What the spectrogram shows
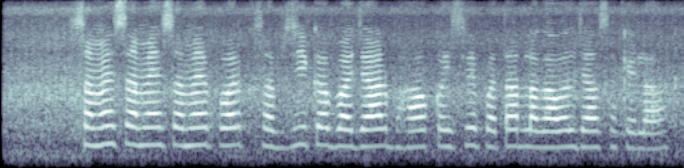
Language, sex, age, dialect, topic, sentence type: Bhojpuri, female, 18-24, Western, agriculture, question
